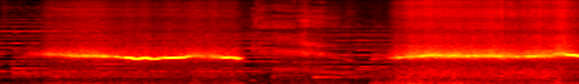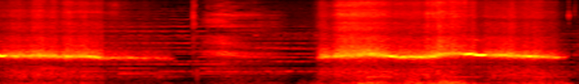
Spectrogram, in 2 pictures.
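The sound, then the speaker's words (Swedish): A person whistles an imitation of blue tit birdsong in three long, wavering phrases of high, slightly warbling tone, each followed by an audible breathy intake, with no talking. “Och ni som lyssnar där ute som är fågelskådare, ni vet ju att det här är en blandning av... Astma Riksorganisationens ordförande och en blåmes.”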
